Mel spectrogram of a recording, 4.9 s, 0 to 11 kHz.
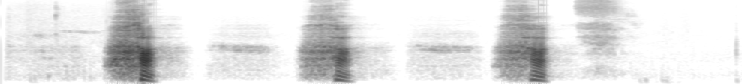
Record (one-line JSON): {"exhalation_length": "4.9 s", "exhalation_amplitude": 32746, "exhalation_signal_mean_std_ratio": 0.23, "survey_phase": "beta (2021-08-13 to 2022-03-07)", "age": "45-64", "gender": "Male", "wearing_mask": "No", "symptom_none": true, "smoker_status": "Never smoked", "respiratory_condition_asthma": false, "respiratory_condition_other": false, "recruitment_source": "REACT", "submission_delay": "3 days", "covid_test_result": "Negative", "covid_test_method": "RT-qPCR", "influenza_a_test_result": "Negative", "influenza_b_test_result": "Negative"}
